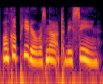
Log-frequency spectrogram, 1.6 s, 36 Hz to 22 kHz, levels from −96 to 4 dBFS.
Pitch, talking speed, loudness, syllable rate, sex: 235 Hz, 270 wpm, -16 LUFS, 6.3 syllables/s, female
